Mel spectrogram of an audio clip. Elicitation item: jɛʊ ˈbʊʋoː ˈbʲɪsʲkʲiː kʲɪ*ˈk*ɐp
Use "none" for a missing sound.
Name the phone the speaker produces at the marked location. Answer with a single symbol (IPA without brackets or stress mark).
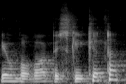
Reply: t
